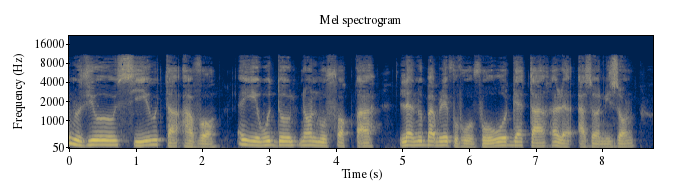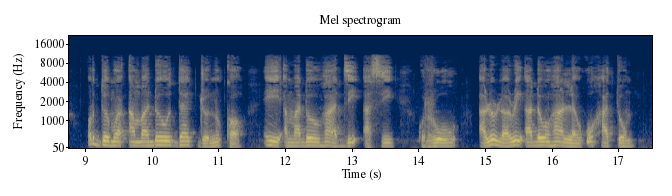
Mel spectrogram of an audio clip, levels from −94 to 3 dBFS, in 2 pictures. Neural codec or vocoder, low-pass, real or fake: codec, 24 kHz, 0.9 kbps, WavTokenizer, medium speech release version 1; 10.8 kHz; fake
